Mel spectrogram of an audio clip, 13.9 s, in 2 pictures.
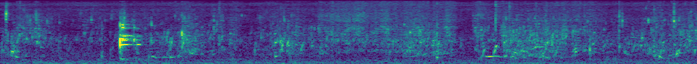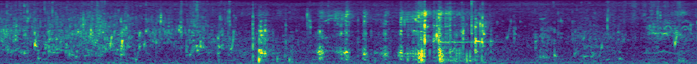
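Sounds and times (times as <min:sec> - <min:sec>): wet chewing and lip-smacking: 0:08.5 - 0:11.1.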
